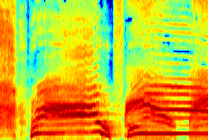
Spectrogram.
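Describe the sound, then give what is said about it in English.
A quasi-feral cat screeches loudly in three harsh, high-pitched yowls. The first is long and arching, then two more follow in quick succession, with no talking. “Whoa, take it easy there, quasi-feral kitty.”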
